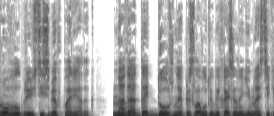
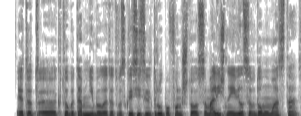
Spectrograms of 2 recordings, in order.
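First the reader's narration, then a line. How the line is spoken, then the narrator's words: Plain. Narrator (Russian): спросил я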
